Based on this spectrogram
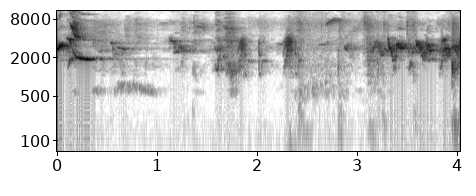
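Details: A caged competition-line albino Red-whiskered bulbul from Chonburi, Thailand, white with red eyes, in training song. Scattered bright whistled and chattering phrases, broken by quieter gaps and a soft lower whistle early on.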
